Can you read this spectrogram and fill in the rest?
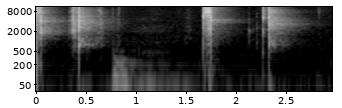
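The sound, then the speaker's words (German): A beer can being opened: a few sharp metallic snaps and cracks, each followed by a short fizzing hiss, with a brief low rumble between them and no talking. “Und heute gibt es, du darfst selber, gerne selber öffnen, ein Dosenbier mal wieder.”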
